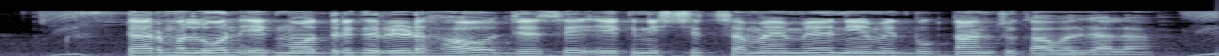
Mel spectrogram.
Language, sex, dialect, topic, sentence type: Bhojpuri, male, Western, banking, statement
